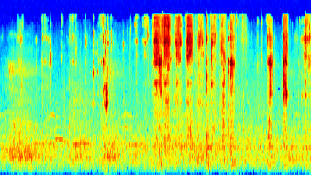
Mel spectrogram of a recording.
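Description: Fillet knife slicing into a cod: faint, short scraping strokes of the blade through the flesh, coming in a quick irregular run from about halfway through.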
